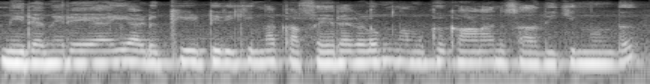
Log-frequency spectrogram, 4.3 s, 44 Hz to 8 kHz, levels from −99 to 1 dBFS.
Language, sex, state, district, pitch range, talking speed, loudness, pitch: Malayalam, male, Kerala, Kollam, 165-175 Hz, 110 wpm, -15 LUFS, 170 Hz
